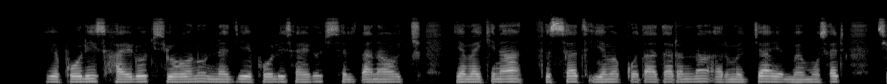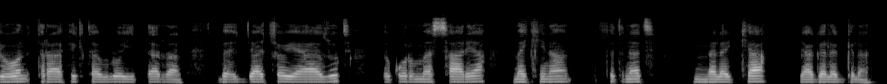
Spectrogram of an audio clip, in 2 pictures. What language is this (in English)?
Amharic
